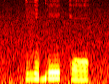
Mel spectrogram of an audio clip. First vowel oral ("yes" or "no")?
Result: yes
